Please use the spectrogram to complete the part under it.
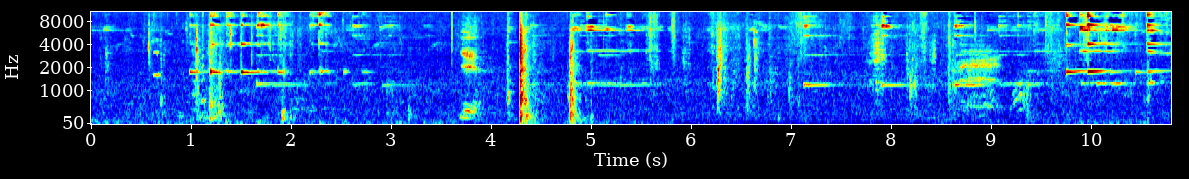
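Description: Sheep hooves shuffle and thud on straw and ground.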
